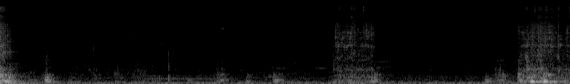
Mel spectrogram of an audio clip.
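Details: New servo motor on sewing machine, set around 2000 stitches per minute: quiet low even hum with soft stitching patter, no knocking or grinding; normal running.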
